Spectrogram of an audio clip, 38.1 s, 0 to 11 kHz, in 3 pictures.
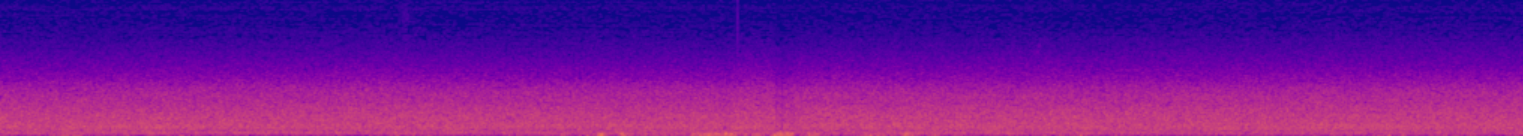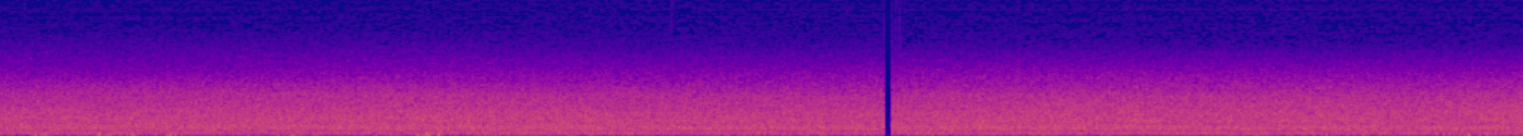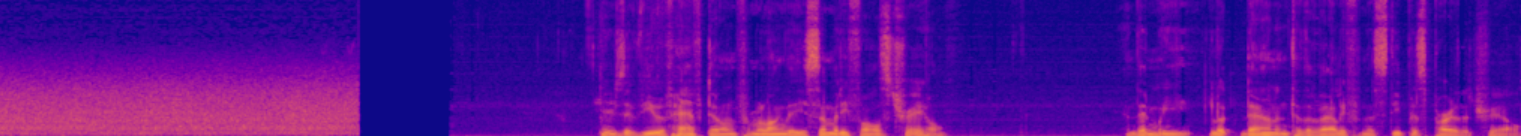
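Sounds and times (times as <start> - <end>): waterfall rushing: 0.0 - 28.4.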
